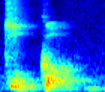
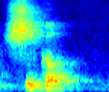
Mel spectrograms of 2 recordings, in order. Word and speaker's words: Chicco: Quindi, ad esempio, vedendo questa marca, ecco, è importante che la pronunciate come chicco, ok? Chicco e non chico, Va bene?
